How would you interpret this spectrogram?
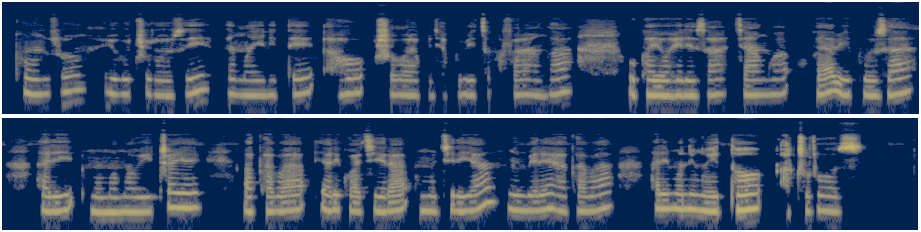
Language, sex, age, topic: Kinyarwanda, female, 25-35, finance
